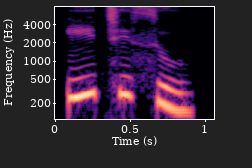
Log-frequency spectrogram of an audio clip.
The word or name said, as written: ಇಚ್ಚೈಸು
